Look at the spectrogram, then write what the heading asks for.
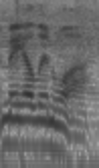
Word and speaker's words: Malinois: about this breed the Belgian Malinois pronounced a maleenwa is a medium-sized Belgian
